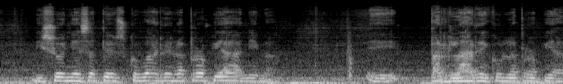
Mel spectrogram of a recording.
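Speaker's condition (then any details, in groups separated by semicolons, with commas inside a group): Parkinson's disease; approaching final stage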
